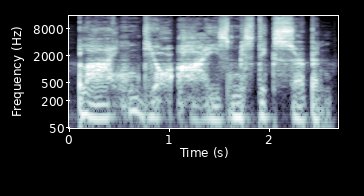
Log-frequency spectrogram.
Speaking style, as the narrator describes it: he chanted in a blood-freezing whisper

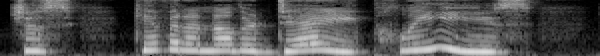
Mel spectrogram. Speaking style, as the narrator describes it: begged

